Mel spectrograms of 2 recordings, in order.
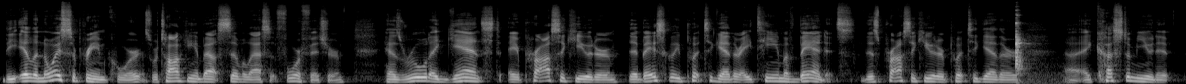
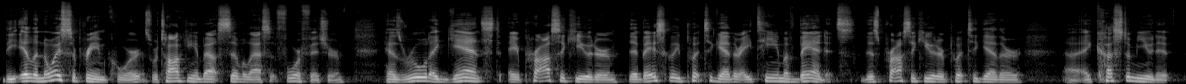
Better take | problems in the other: second | clattering dishes; loud; at 10 s; peak 2 dB above the speech

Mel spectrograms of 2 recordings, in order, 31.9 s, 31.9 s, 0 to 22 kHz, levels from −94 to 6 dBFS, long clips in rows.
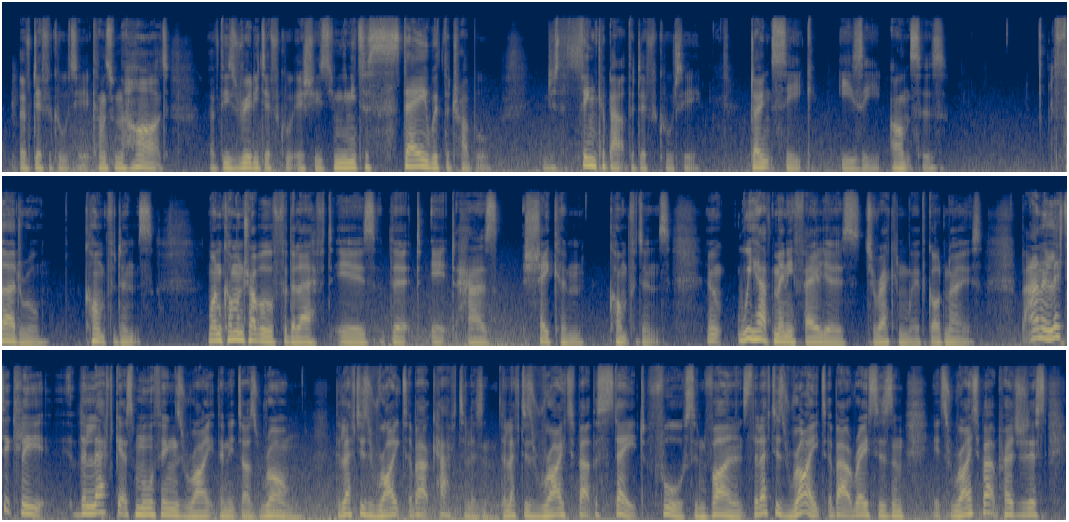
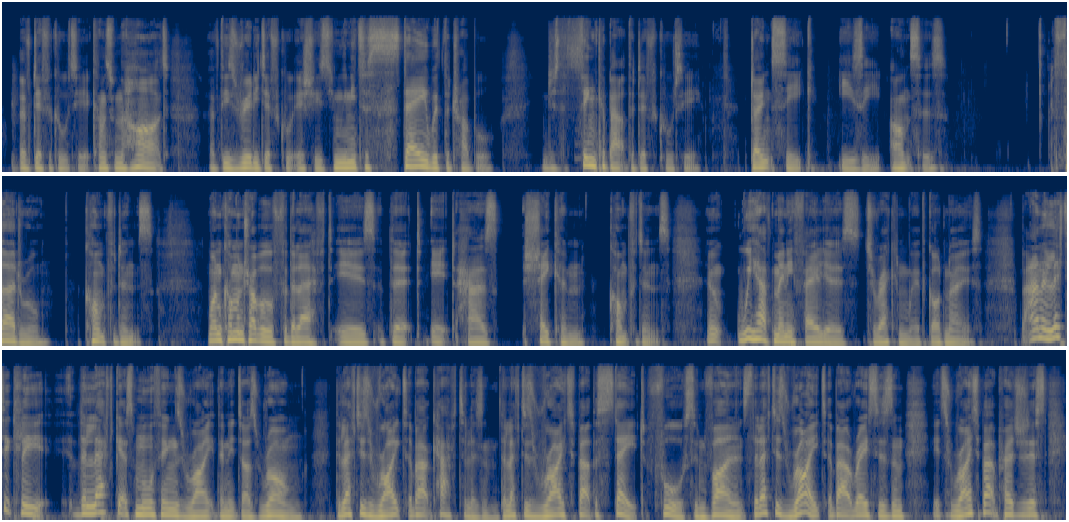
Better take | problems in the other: second | wind noise on the microphone; occasional gusts; 25 dB below the speech

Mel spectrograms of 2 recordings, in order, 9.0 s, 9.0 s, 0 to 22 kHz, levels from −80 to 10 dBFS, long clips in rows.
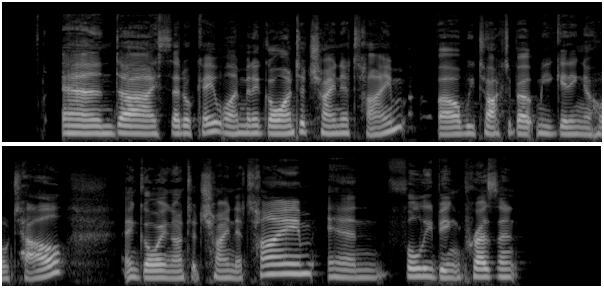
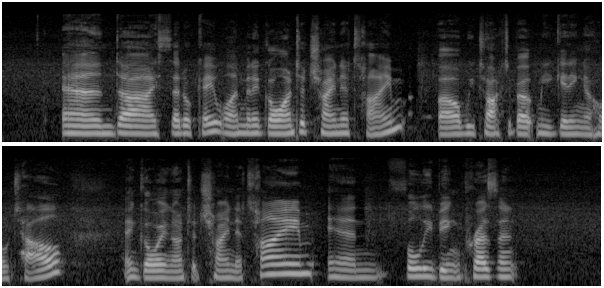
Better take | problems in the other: first | hiss; faint; throughout; 25 dB below the speech

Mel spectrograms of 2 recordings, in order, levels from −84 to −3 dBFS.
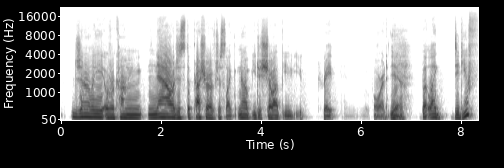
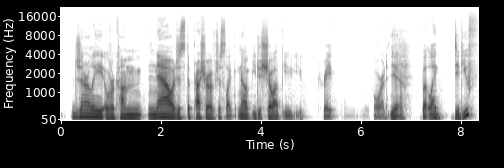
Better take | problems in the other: second | distortion; slight; 10 dB below the speech

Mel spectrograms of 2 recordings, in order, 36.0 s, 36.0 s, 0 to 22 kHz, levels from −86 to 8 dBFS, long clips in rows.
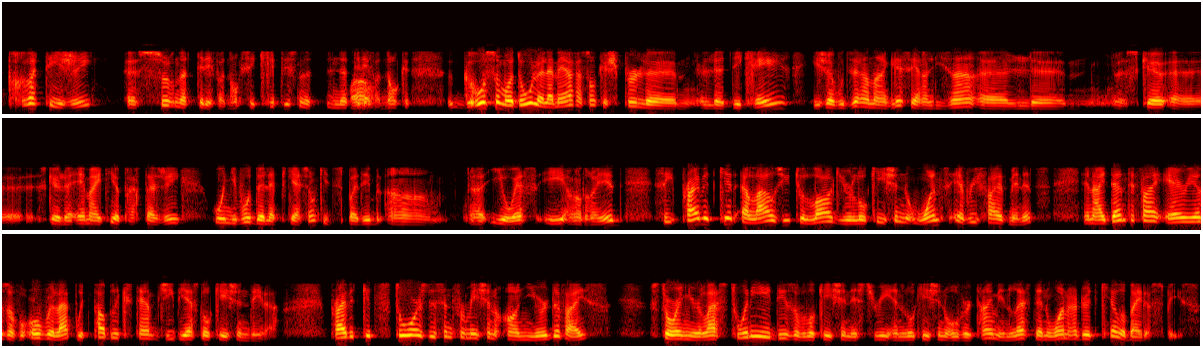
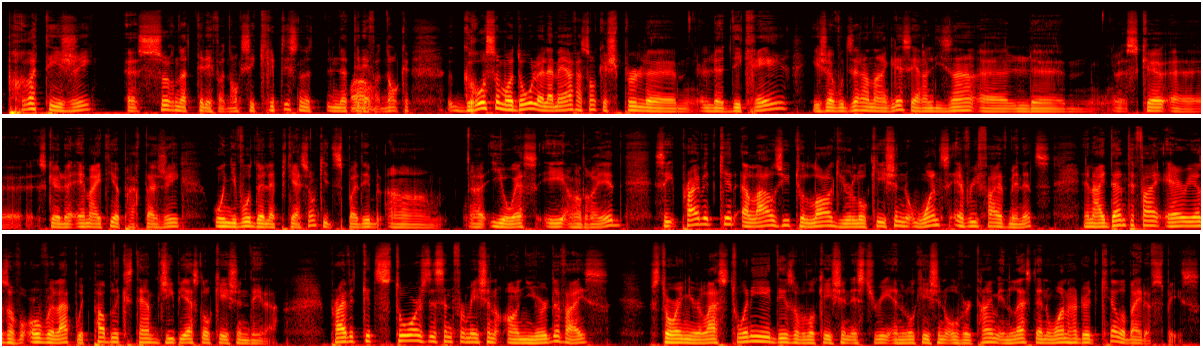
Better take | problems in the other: second | phone-call audio; nothing above 3.5 kHz

